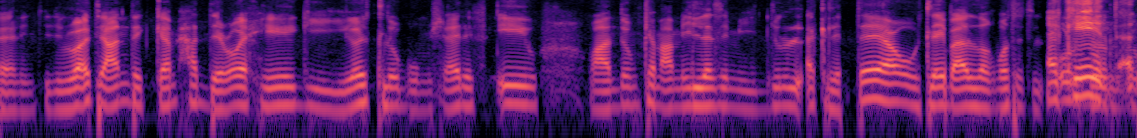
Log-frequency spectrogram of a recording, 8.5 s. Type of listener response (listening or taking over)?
listening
